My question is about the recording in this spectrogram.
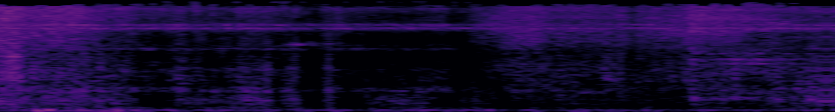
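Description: Quiet outdoor background: a faint, steady low rumble with a few soft knocks in the first second.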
